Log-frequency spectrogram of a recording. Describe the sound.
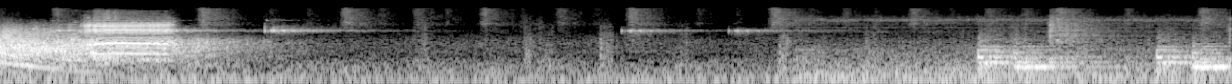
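Someone imitates a sheep with a loud, wavering bleat at the start, followed by quieter sounds and a couple of shorter, lower bleat-like calls toward the end.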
